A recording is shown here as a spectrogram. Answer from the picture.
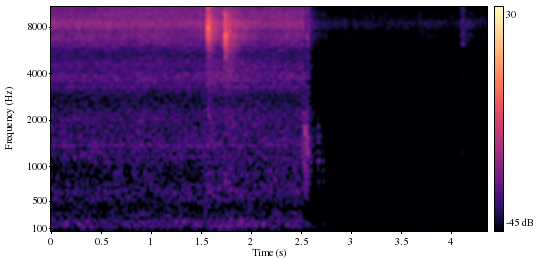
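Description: Near silence: faint room hiss with two quick computer-mouse clicks in close succession about a second and a half in, then the sound cuts out to dead silence.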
